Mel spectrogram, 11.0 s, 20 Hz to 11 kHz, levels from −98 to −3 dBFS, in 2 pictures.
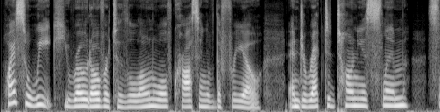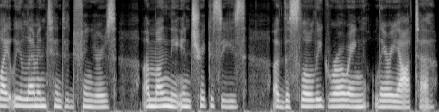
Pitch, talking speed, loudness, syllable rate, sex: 190 Hz, 165 wpm, -18 LUFS, 5.0 syllables/s, female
